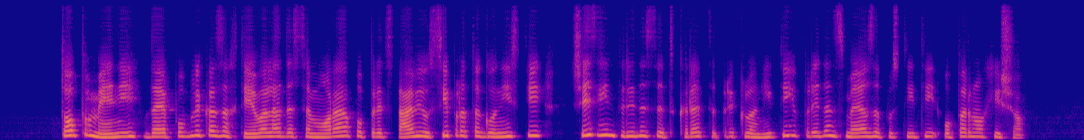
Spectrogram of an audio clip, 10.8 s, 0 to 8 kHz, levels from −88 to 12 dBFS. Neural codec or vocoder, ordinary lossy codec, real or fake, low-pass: codec, 16 kHz, 0.7 kbps, FocalCodec; none; fake; none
